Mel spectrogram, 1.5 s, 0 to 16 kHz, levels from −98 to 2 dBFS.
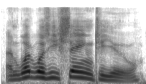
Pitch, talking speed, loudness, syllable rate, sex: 160 Hz, 285 wpm, -16 LUFS, 5.2 syllables/s, male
